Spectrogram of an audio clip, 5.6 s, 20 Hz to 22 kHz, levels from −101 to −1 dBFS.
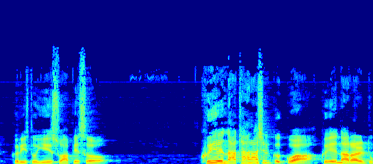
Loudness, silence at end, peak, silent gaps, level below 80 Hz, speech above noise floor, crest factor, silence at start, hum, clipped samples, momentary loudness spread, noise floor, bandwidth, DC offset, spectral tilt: -30 LUFS; 0 s; -12 dBFS; none; -84 dBFS; 50 dB; 20 dB; 0.2 s; none; under 0.1%; 9 LU; -80 dBFS; 15 kHz; under 0.1%; -4 dB/octave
